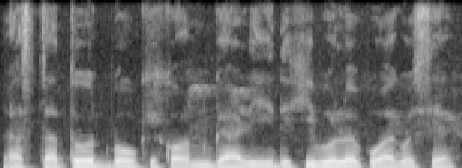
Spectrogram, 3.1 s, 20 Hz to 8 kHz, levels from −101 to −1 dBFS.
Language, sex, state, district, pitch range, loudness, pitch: Assamese, male, Assam, Sonitpur, 120-130 Hz, -15 LUFS, 125 Hz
